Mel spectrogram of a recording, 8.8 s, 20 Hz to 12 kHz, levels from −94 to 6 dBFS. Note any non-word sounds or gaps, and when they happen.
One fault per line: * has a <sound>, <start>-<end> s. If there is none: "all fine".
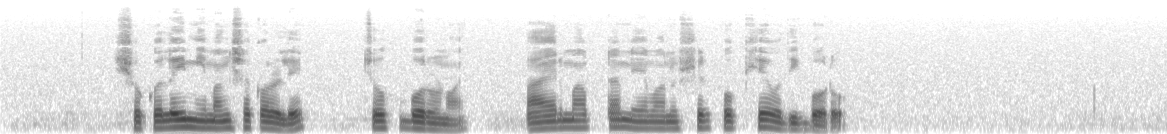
all fine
